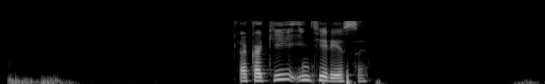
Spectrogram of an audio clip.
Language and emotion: Russian, neutral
